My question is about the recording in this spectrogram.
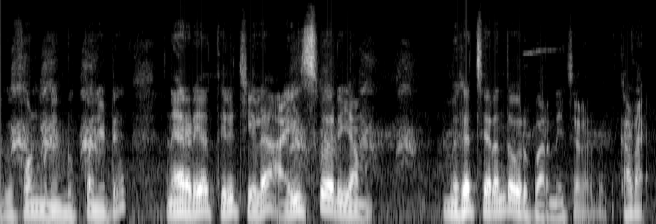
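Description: A man's voice in short phrases whose pitch swoops up and down strongly, with two brief pauses.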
